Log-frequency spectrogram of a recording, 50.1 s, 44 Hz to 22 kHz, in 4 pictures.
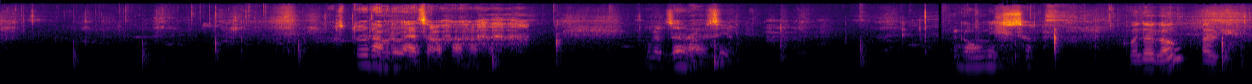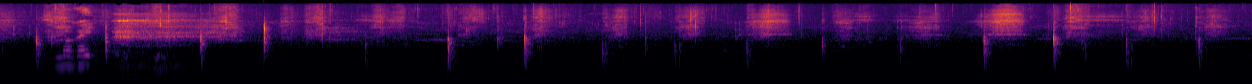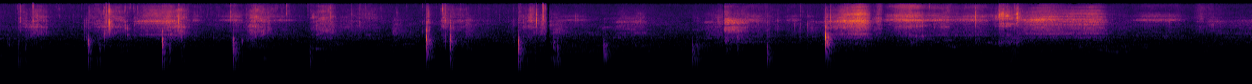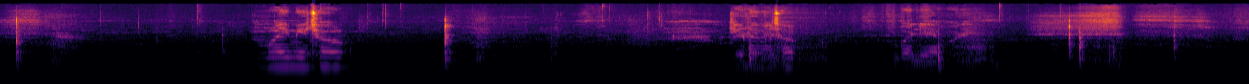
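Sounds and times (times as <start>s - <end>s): scraping of thick dough: 14.2s - 36.2s, 44.9s - 50.0s.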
